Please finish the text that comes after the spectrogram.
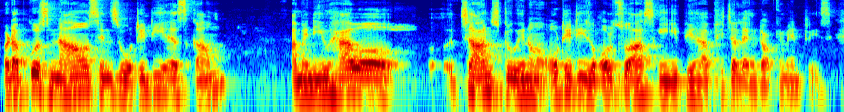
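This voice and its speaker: A man's voice: medium pitch, normal speed. A man from India, a filmmaker on a panel, explaining his views in an earnest way. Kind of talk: panel discussion.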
